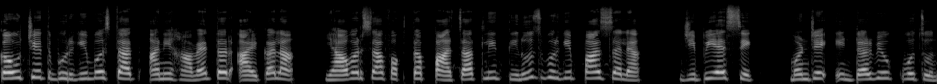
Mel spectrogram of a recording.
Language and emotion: Goan Konkani, neutral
